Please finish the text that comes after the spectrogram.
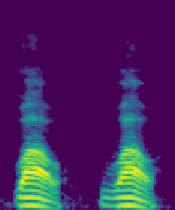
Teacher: Sound comes from the lips forming A circular shape for ওয়াও মাদ।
